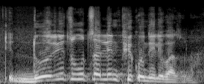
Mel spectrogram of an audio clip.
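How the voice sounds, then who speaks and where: A man preaches a devotional sermon in a high, ringing voice. He keeps putting questions to his listeners and answering them himself, and he slows down to chant verses. The sound trails off in a long hall reverb. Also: sing-song, gravelly, noisy background. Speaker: Varkari preacher.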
